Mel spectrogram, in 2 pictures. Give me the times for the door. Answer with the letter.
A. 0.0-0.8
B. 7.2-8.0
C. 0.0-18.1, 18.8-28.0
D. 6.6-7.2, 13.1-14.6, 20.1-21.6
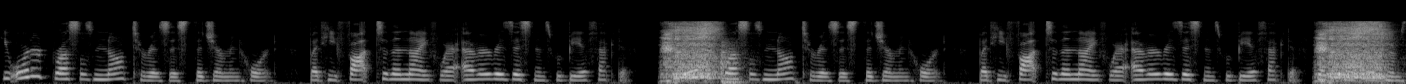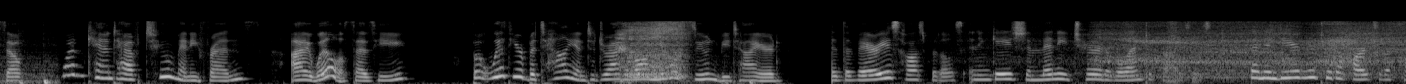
B.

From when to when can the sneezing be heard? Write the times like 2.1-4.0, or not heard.
6.6-7.2, 13.1-14.6, 20.1-21.6.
